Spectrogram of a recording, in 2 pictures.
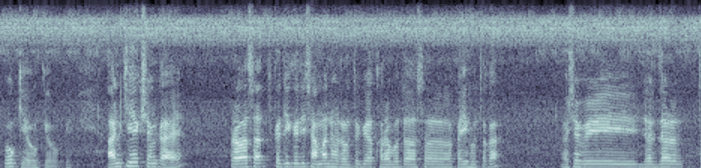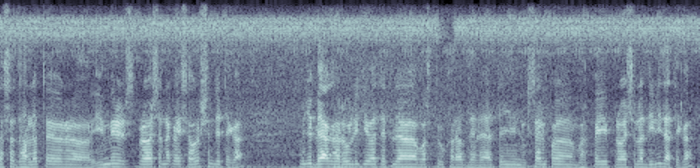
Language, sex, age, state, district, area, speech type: Marathi, male, 60+, Maharashtra, Wardha, urban, spontaneous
